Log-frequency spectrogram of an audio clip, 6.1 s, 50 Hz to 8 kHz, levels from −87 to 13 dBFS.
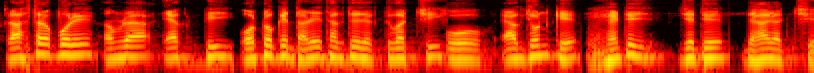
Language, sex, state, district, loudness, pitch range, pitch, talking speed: Bengali, male, West Bengal, Malda, -22 LUFS, 135-160 Hz, 145 Hz, 165 wpm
